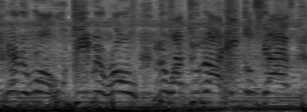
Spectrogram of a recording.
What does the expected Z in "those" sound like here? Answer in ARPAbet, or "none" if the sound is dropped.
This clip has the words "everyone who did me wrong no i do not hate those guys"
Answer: Z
